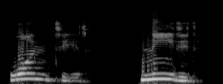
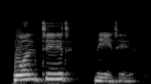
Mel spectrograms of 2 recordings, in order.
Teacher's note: Y la excepción es cuando un verbo termina con este sonido o con este sonido, ahí sí se pronuncia ed, se pronuncia id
